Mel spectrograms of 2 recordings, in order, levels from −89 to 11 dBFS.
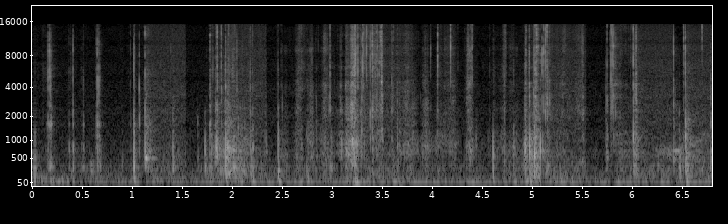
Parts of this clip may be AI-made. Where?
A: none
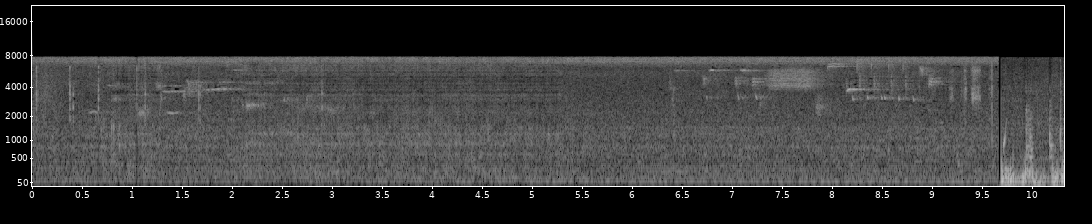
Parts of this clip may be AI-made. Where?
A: 0.8-1.3; 2.1-5.3

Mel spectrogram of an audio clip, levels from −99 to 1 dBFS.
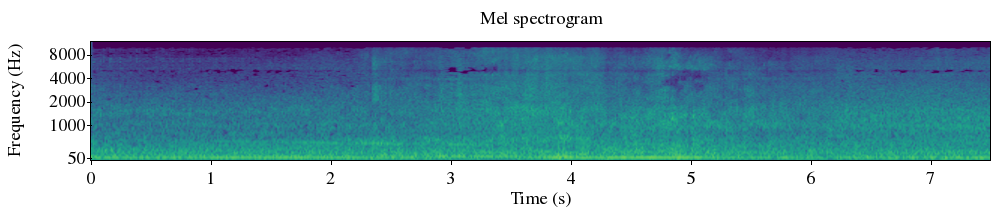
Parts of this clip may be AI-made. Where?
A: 2.3-2.9; 3.3-6.2

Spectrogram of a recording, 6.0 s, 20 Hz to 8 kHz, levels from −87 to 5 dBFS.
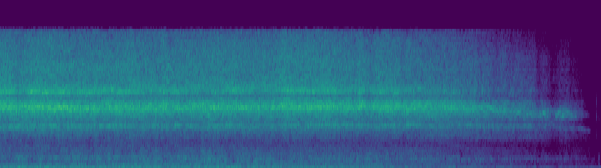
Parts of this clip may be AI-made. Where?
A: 0.0-3.1; 3.6-6.0

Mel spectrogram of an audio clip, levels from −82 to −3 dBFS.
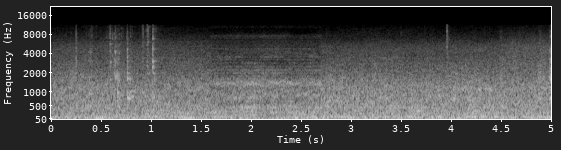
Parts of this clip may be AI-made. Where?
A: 1.6-2.7

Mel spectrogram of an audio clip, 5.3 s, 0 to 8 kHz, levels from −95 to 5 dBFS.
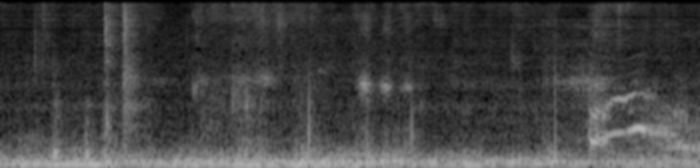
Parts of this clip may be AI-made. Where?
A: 0.0-1.1; 3.1-5.3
